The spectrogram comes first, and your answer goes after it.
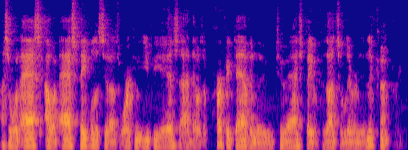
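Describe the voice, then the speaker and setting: In his 60s and from southwestern Arkansas, this Bigfoot researcher is a guest in a rambling interview, telling long folksy stories and acting out quoted dialogue. His voice is on the low side, steady in tone, and racing, captured on a dull lo-fi recording.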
